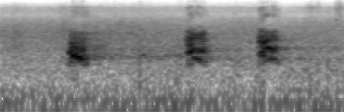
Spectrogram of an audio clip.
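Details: Samoyed puppies Ettore and Atena out on snow give three short, high, sharp barks spaced roughly half a second to a second apart over quiet background.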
